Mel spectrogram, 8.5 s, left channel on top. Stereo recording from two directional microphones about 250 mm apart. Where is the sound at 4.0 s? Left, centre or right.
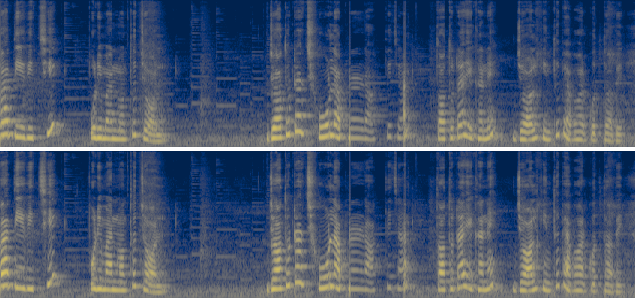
Right.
